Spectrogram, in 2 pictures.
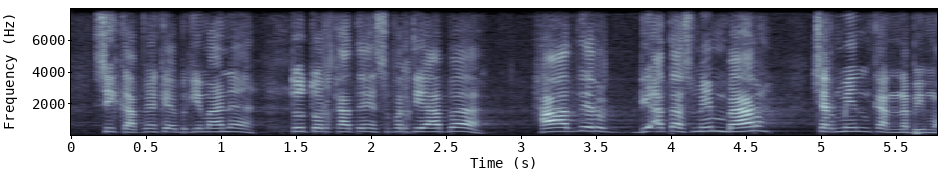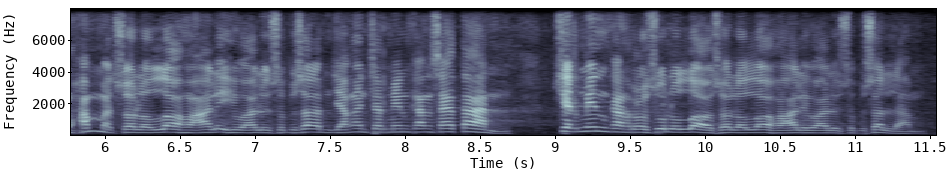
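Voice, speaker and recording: High-voiced preacher in a hall. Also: male voice, a little fast. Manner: animated, rhetorical questions, colloquial. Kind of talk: sermon at a religious gathering. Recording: echoey hall reverb.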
